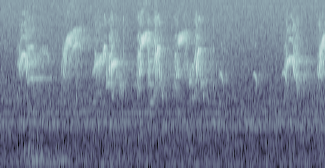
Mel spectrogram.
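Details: Brown-eared bulbul calling loudly: a quick burst of short, bright, arched chirps, some buzzy and rasping, given in irregular clusters with brief gaps, over a low steady hum in the background.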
